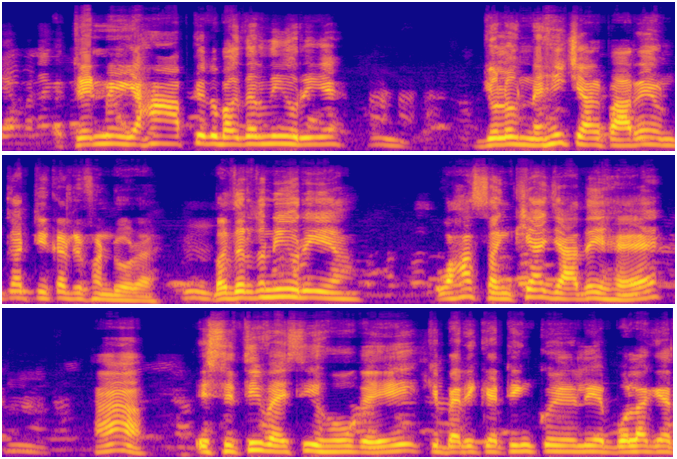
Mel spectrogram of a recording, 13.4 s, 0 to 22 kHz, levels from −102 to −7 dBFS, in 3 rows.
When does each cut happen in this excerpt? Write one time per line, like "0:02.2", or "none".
none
